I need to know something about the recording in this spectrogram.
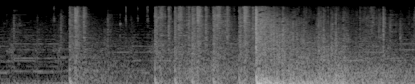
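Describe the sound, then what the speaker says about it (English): Gunfire and grenade explosions in the video game Wolfenstein: The New Colossus, with scattered shots building into rapid bursts and a heavy blast followed by dense sustained firing, loud and close. "Yep, they keep throwing grenades at me."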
